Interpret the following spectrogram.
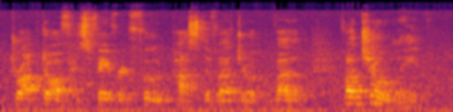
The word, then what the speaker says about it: pasta fagioli: off his favorite food, pasta fagioli. Is that how you say it? Or as they say, the Italian dialect, pasta fazool, that's how we said it.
